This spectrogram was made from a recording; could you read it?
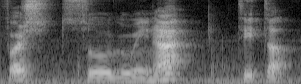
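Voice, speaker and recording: A young man hosts a let's play from his home setup, chatting casually, gushing and reading the game's menus aloud into a desk microphone. His voice is on the high side, bright and forceful, with a little hiss or hum in the background.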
